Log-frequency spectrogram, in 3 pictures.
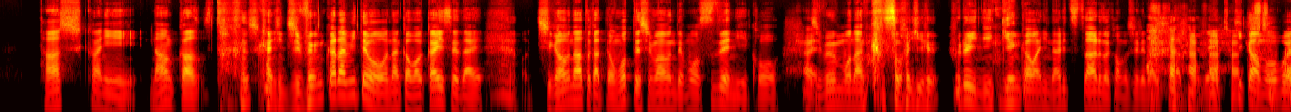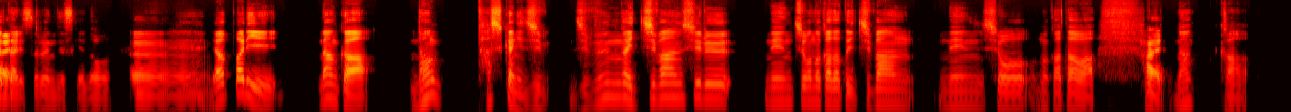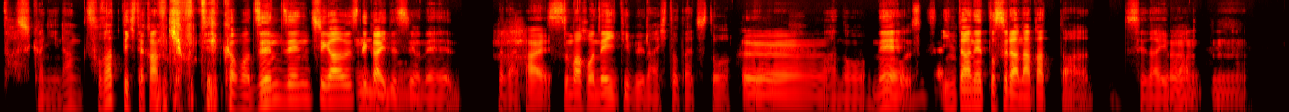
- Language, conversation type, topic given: Japanese, podcast, 世代間のつながりを深めるには、どのような方法が効果的だと思いますか？
- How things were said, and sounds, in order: laughing while speaking: "確かに"; laughing while speaking: "なんか、そうゆう"; laugh; laughing while speaking: "環境っていうか"; other background noise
